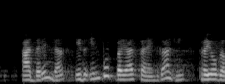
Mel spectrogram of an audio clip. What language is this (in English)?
Kannada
